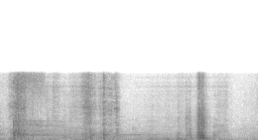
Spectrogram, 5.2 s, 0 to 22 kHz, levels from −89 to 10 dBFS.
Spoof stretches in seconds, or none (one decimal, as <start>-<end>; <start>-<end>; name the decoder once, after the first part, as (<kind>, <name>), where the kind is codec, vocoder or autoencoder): 0.9-1.8 (vocoder, WaveNeXt); 2.7-4.6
